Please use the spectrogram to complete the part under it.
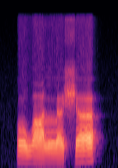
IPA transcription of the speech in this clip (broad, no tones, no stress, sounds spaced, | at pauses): o w ɑ lː ɐ ʃ ɐ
